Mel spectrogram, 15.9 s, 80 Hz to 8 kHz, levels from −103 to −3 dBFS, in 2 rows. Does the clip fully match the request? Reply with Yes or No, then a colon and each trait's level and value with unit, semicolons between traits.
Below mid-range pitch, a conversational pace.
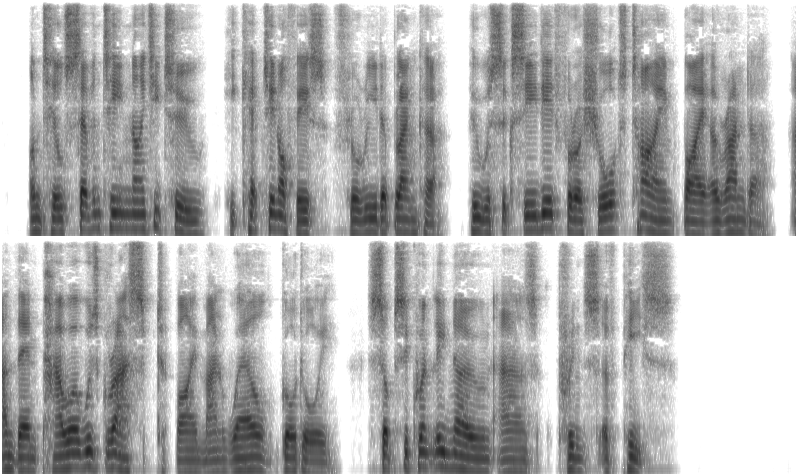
No: low, 115 Hz; slow, 115 wpm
